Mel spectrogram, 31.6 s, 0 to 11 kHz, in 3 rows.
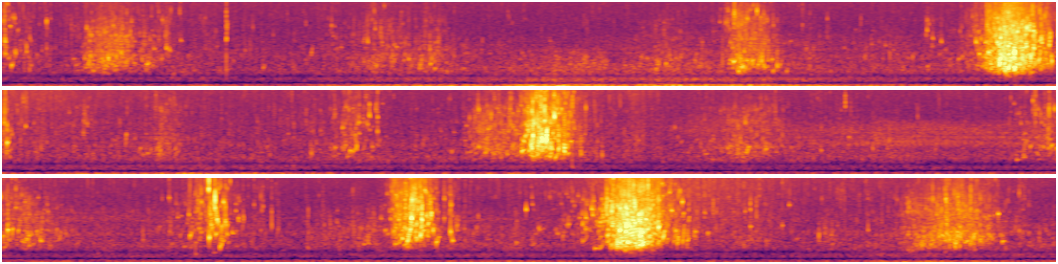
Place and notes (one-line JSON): {"title": "Newton Stewart, UK - Portyerrock Bay, near Isle of Whithorn, 24 August 2021", "date": "2021-08-24 14:00:00", "description": "It was a very sunny and warm day when I recorded this, and I actually got sunburn from sitting out for too long. This section of coast is very sheltered, and there isn't much of a beach so the waves, such as they are, just lap against the shore. It's very peaceful, and traffic using the road in this area is minimal. The area is surrounded by farm land, and towards the end of the track you can hear a sort of breathing and rustling sound from the left side. This is a cow that had wandered over to say hello, and started eating the grass nearby. Recorded 24 August 2021, using the Sony PCM D100 and Audio Technica AT8022 stereo microphone.", "latitude": "54.72", "longitude": "-4.36", "altitude": "8", "timezone": "Europe/London"}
